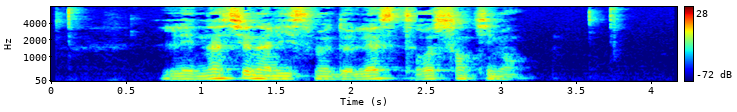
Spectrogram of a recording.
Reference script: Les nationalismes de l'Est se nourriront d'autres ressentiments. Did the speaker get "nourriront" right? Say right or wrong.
wrong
